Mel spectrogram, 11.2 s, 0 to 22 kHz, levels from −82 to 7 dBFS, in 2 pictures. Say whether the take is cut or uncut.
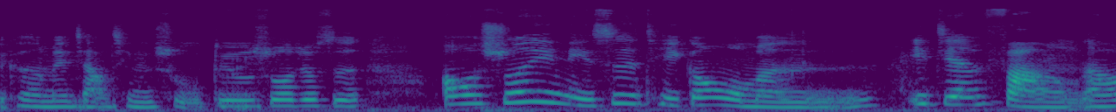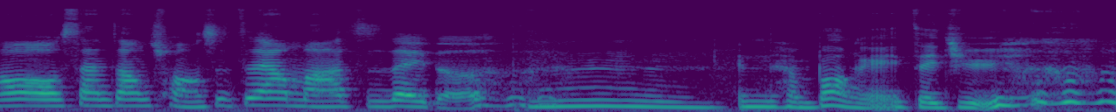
uncut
